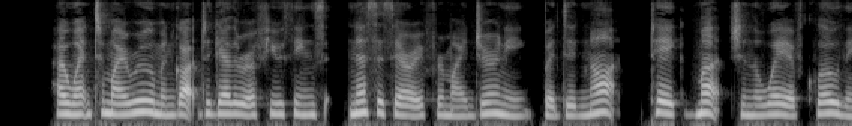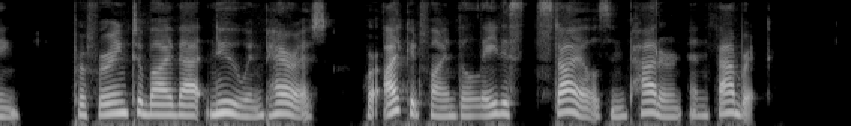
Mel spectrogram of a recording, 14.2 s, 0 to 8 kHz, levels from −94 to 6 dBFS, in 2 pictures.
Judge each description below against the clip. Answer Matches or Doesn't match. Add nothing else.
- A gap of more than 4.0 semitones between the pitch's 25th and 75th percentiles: Doesn't match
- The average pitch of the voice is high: Matches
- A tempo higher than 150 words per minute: Matches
